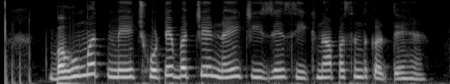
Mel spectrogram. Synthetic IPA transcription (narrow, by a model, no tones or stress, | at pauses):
bɐɦuːmət̪mẽt͡ʃʰoːʈebɐtːʃenɐit͡ʃiːzẽsiːkʰnapɐsə̃nd̪kɐɾt̪eɦɛ̃ː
